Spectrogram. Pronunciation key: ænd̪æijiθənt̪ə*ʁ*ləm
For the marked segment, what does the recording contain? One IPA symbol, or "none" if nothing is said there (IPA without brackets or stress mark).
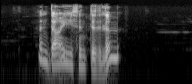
ð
